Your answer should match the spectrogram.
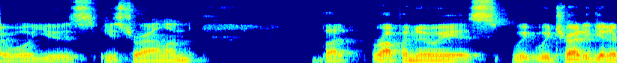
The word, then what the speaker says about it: Rapa Nui: Am I saying it correctly? – Yes, Rapa Nui. Okay. It's the modern traditional name of the island. – Okay. – And so people on the island prefer Rapa Nui over Easter Island, but which makes sense.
